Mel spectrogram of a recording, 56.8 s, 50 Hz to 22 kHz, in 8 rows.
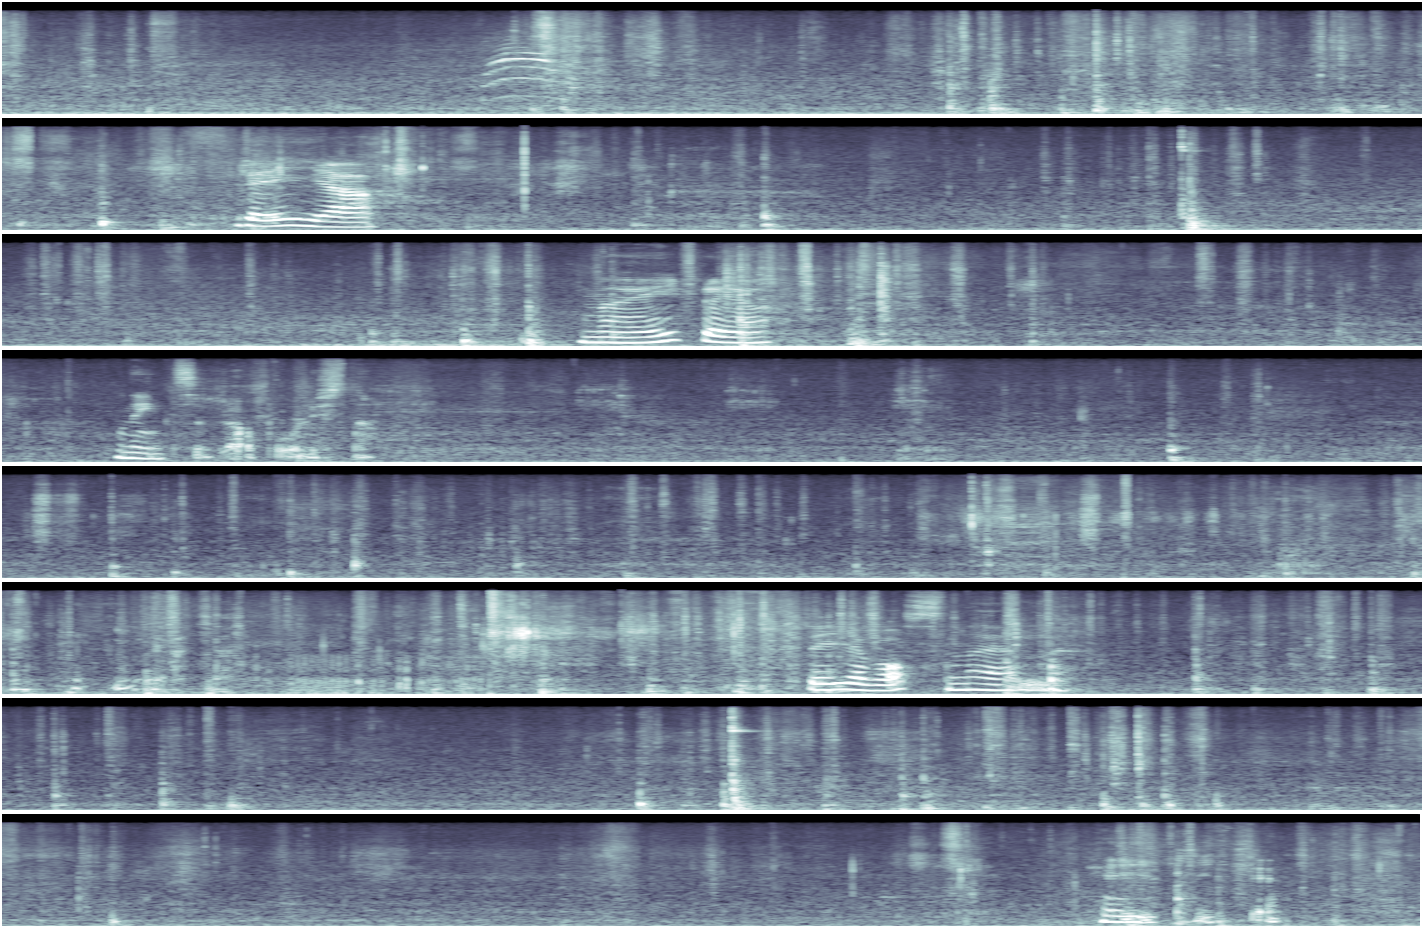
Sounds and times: Speech: 8.2 - 9.1, 17.1 - 18.2, 21.8 - 23.2, 39.5 - 40.9, 55.1 - 56.2.

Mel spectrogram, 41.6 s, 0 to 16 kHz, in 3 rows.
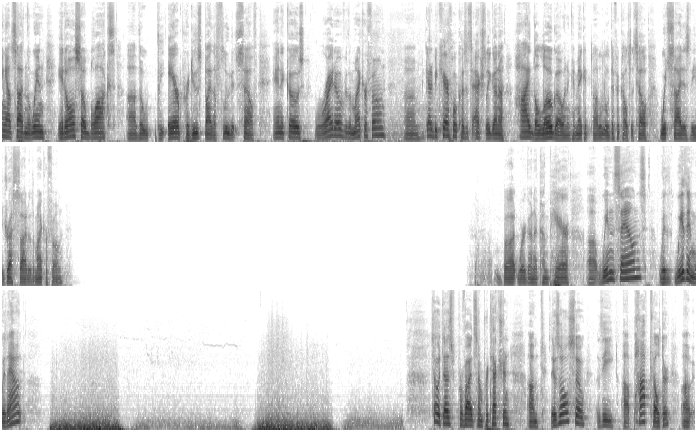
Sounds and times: Speech: 0.0 - 15.2, 23.7 - 28.2, 36.3 - 41.6.

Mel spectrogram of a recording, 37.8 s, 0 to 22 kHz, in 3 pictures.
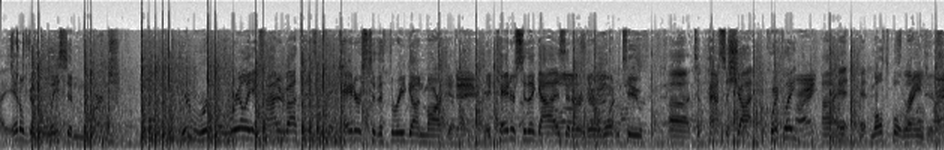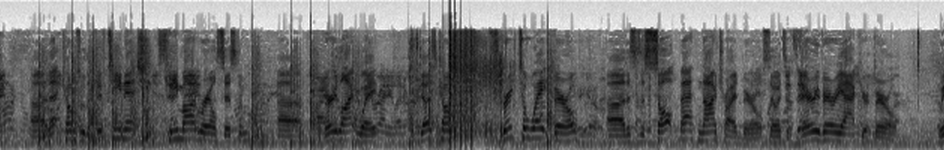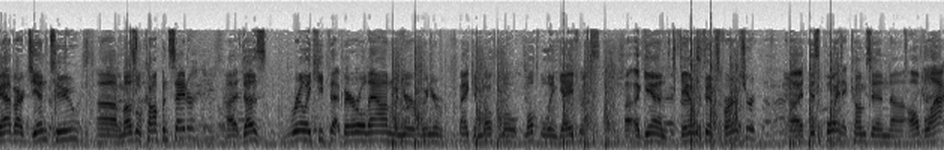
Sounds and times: Speech: 0.0 - 1.6, 2.4 - 37.7
Machine gun: 0.4 - 4.7, 18.5 - 19.4.

